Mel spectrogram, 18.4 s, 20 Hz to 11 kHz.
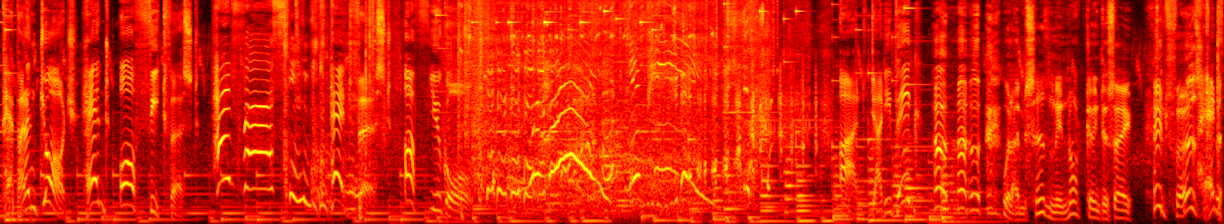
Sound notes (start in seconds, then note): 4.4 giggles; 6.7 giggling; 10.9 laughing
